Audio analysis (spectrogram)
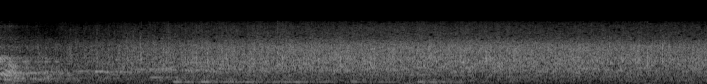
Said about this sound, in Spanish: Ahí va el cambio. Mira la ovación para Coro. Que se marcha, va a entrar Rodríguez.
